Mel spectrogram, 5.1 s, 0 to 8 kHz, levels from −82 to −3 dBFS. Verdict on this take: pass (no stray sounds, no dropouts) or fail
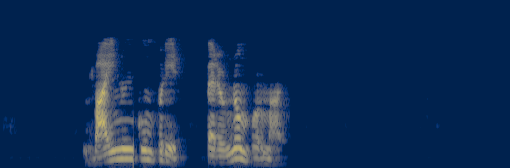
pass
